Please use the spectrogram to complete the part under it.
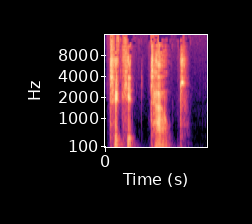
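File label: "ticket tout", British English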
